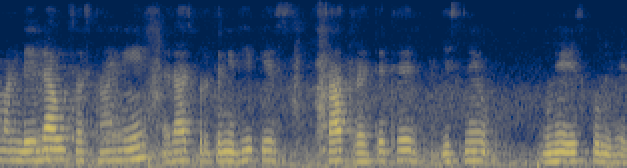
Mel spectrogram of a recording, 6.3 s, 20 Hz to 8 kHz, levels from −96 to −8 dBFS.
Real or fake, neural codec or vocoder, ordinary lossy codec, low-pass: real; none; none; none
